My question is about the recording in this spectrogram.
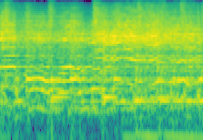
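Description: Live Punjabi folk music: an instrumental passage of wavering melody lines over a held tone.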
